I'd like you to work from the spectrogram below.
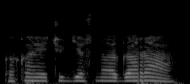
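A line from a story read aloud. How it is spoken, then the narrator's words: Exclaimed. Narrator (Russian): воскликнула Нель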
